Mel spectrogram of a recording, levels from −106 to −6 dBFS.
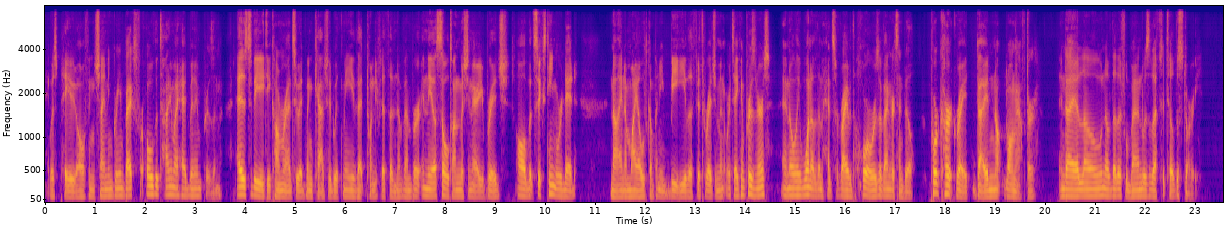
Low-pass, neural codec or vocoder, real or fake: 7.2 kHz; codec, 16 kHz, 2 kbps, X-Codec, HuBERT features, trained on LibriSpeech; fake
